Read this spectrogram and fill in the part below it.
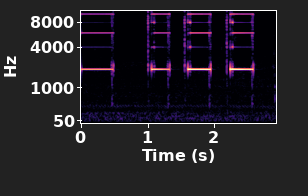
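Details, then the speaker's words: Toyota Camry with codes P0441 and P0455: EVAP purge valve removed and powered with 12 V from a power probe, giving test-probe beeps and solenoid clicks as it opens and closes, but it responds very slowly. "Yeah, so I hear it clicks. It's open and closed, but it's very slow though."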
